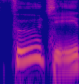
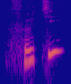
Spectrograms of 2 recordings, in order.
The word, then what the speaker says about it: Fuji: uh this one is what Japanese people usually pronounce f as an H yeah so Fuji that we would say with a hard F right Fuji it would be Fuji maybe Fuji is that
